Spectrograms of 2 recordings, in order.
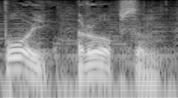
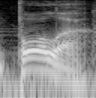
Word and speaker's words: Пол Робсон: И, честно говоря, мне не хочется называть его правильно. Просто тогда потеряется аромат мифологии и исторического очарования. Так что пусть простят меня педанты и ревнители правильного произношения. Повествование мое пойдет о человеке по имени Поль Робсон – Именно его, не Пола, а Поля Робсона, обожали в нашей стране до невероятности.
